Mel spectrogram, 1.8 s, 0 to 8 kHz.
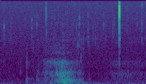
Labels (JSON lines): {"label": "biophony", "recorder": "SoundTrap 300"}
